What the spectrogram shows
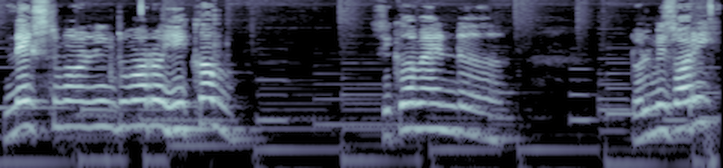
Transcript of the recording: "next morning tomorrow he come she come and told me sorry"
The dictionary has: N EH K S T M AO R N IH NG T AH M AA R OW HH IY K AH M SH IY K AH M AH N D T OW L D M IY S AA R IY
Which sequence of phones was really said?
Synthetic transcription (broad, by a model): N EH K S T M AO R N IH NG T AH M AA R OW HH IY K AH M S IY K AH M AH N D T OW L M IY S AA R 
